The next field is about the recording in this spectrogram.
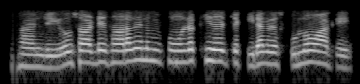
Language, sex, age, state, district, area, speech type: Punjabi, male, 30-45, Punjab, Barnala, rural, conversation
